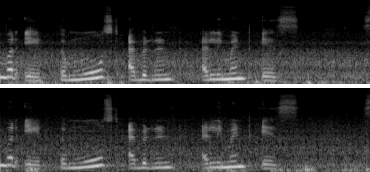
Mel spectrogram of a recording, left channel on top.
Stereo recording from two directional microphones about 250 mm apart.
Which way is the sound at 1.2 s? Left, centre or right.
Left.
